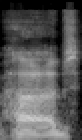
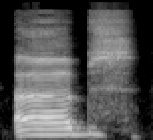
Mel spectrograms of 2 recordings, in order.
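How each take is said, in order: First: The first h sound is clearly pronounced. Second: The first h sound is left silent. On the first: "I'd call them herbs" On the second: "as Americans would call them"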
